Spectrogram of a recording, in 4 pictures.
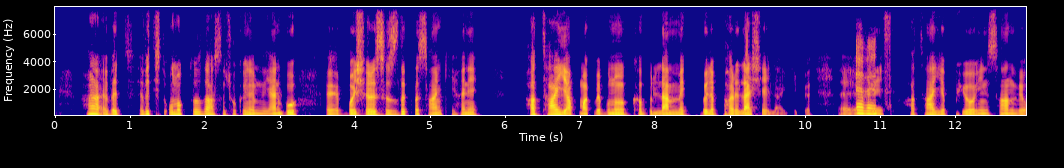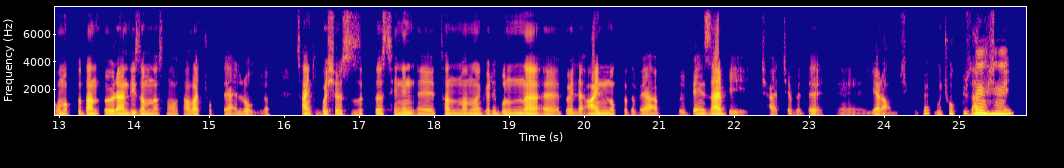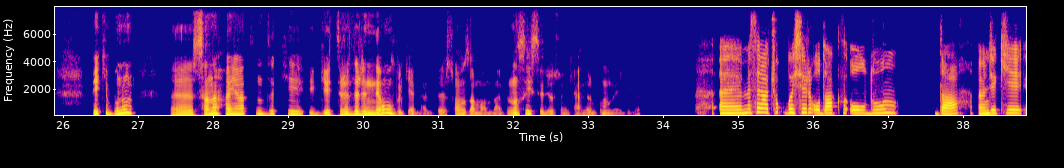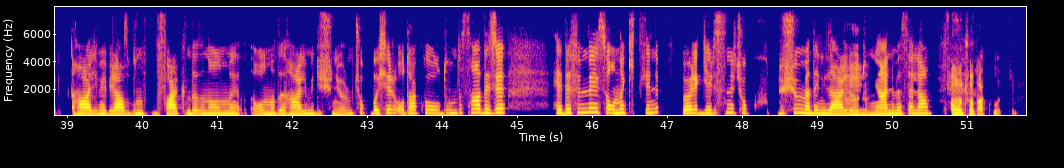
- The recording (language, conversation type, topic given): Turkish, podcast, Başarısızlıktan sonra nasıl toparlanırsın?
- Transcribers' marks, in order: none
